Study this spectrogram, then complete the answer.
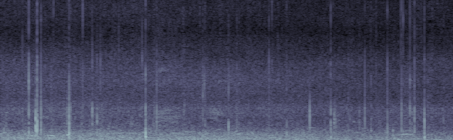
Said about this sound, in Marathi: खूप जोरदार असा पाऊस येतो आहे इथे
